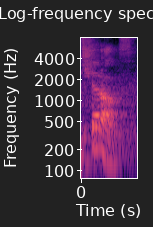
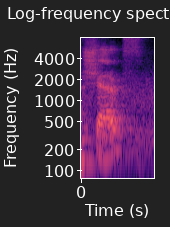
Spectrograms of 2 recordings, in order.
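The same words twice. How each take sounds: First: Xerox said as "xe-ROX"; stress on last syllable. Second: Xerox said as "XÉ-rox"; stress on first syllable. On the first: Teacher gives the other accepted form, xerox stressed on ROX. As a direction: put the weight on ROX in xerox. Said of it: "As duas formas são aceitas". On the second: Teacher gives one accepted form, xerox stressed on XÉ. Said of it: "Algumas palavras têm duas". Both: Shown as a demonstration.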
